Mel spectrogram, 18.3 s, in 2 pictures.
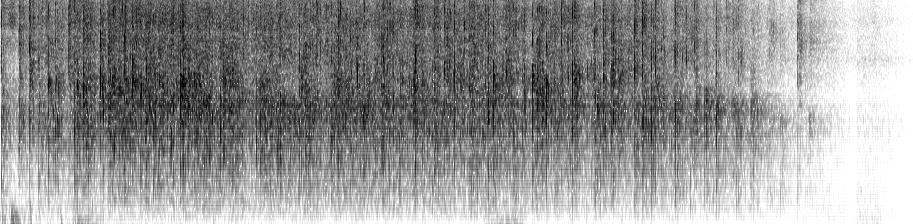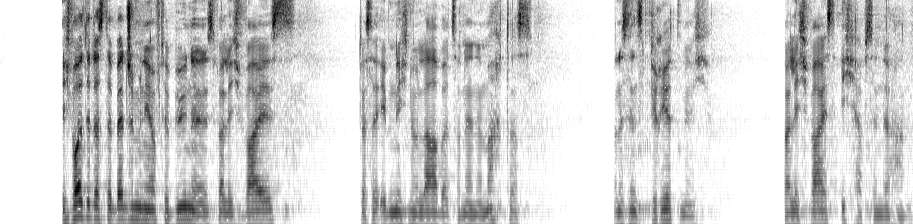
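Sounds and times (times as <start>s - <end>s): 
crowd applauding: 0.0s - 8.3s
speech: 9.8s - 14.6s, 15.3s - 16.3s, 17.0s - 18.2s.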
